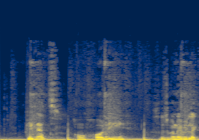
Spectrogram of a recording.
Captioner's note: speaking Spanish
